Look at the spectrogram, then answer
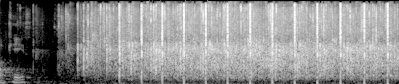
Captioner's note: applause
